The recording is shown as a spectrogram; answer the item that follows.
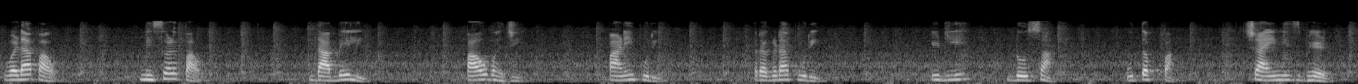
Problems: constant background noise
